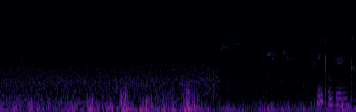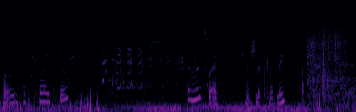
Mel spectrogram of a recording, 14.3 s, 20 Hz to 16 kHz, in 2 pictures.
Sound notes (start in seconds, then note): 9.0 sound of bird song and chatting in the background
